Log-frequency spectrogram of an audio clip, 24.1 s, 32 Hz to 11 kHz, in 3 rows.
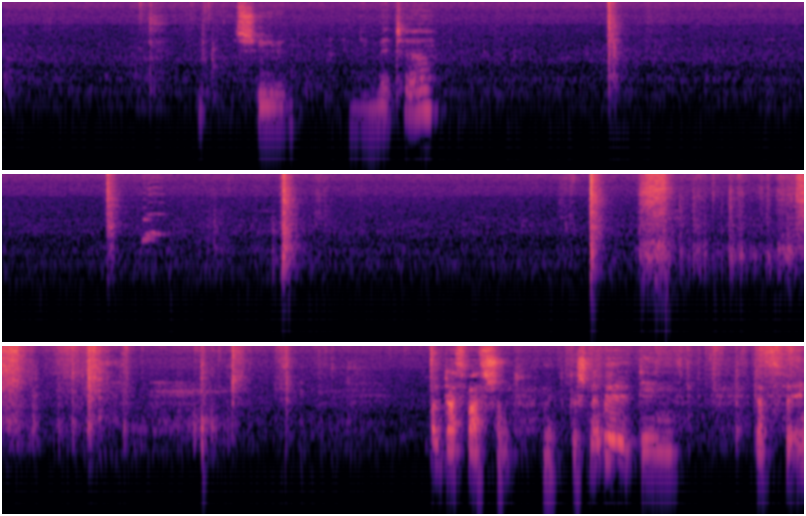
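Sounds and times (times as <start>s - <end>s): paper rustling: 14.8s - 17.4s
blade scraping paper: 15.7s - 17.1s.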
